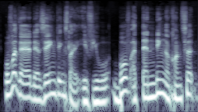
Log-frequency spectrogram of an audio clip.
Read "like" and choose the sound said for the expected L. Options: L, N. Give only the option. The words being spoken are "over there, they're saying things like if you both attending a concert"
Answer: L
